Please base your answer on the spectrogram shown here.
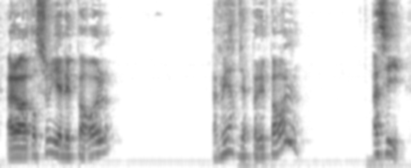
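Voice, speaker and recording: A man's voice: a little high, lively intonation, quick pace, breathy edge. Hesitant young man commenting at home. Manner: hesitant, many fillers and restarts. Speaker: YouTuber commenting on a music video. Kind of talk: casual commentary. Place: room at home with the door closed.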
